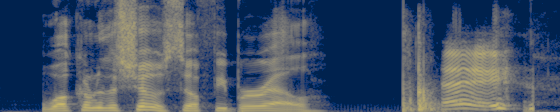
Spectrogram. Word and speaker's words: Burrell: way, is it pronounced Burrell? It can be pronounced Burrell or Burrell. Like, my family all say it a different way, so either one is good. Which one do you say? I say Burrell, but I might change that.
